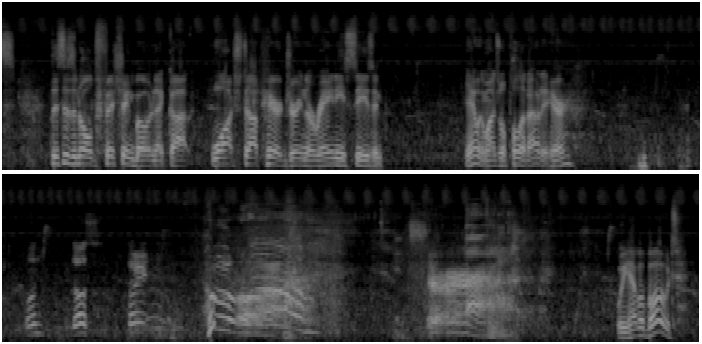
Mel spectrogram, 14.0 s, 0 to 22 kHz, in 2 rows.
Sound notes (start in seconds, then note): 8.7 grunting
